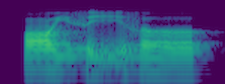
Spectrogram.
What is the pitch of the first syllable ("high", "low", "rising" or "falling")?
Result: low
